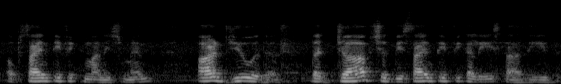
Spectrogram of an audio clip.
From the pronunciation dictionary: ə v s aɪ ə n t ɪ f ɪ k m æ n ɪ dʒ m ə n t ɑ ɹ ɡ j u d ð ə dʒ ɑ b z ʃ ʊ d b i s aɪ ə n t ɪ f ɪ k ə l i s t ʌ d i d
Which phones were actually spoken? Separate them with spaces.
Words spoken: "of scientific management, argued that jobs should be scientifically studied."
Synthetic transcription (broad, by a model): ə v s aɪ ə n t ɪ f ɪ k m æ n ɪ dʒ m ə n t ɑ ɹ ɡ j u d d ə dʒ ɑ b ʃ ʊ d b i s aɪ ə n t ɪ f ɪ k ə l i s t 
